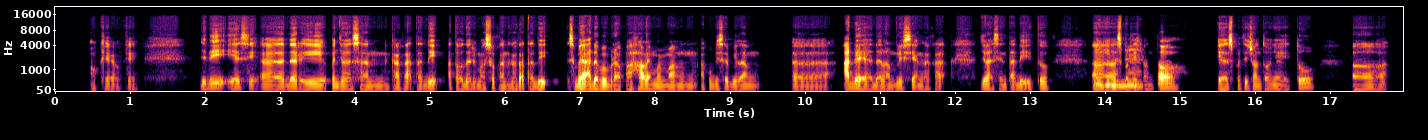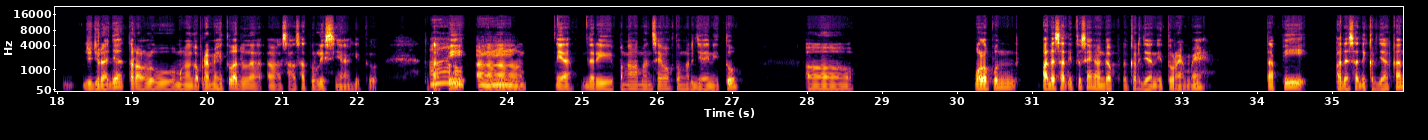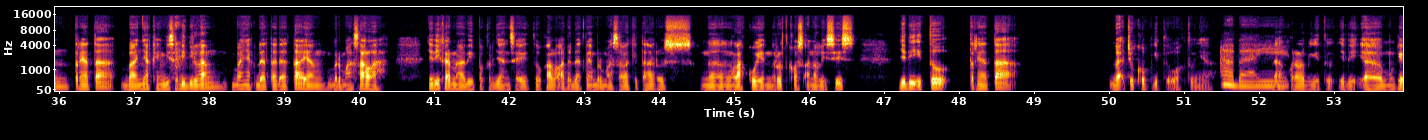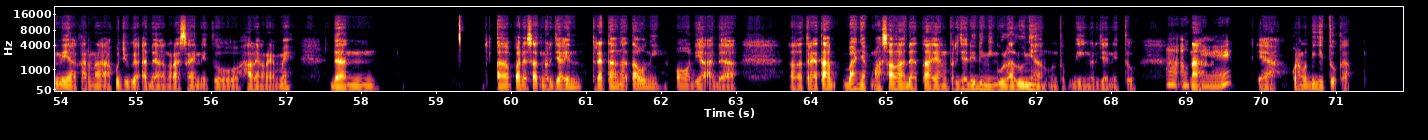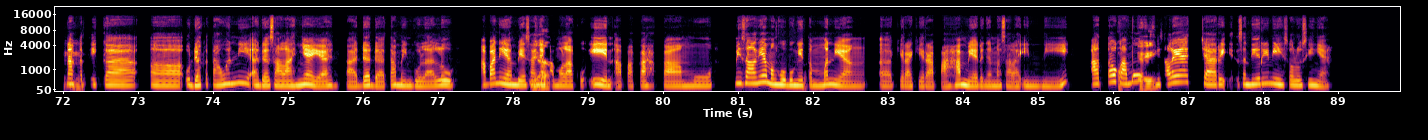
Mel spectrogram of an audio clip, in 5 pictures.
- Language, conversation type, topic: Indonesian, advice, Mengapa saya sulit memulai tugas penting meski tahu itu prioritas?
- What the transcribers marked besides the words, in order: other background noise; in English: "list"; in English: "list-nya"; in English: "root cause analysis"; tapping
